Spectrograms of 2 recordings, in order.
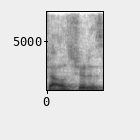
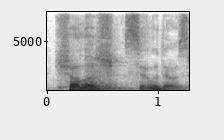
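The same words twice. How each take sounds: First: The phrase is said quickly and run together. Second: The phrase is said slowly with each word clear. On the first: This is how people commonly say it. "Because people say it quickly" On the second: This is what the name really is.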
